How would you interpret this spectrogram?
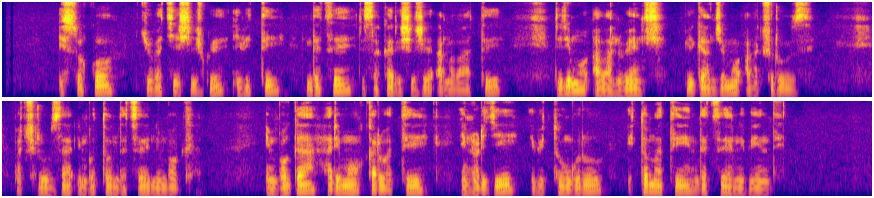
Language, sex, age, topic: Kinyarwanda, male, 18-24, finance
